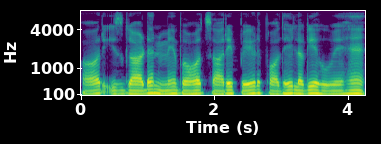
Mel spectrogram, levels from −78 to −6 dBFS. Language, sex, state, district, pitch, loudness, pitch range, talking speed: Hindi, male, Jharkhand, Ranchi, 115 Hz, -14 LUFS, 110-120 Hz, 155 wpm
